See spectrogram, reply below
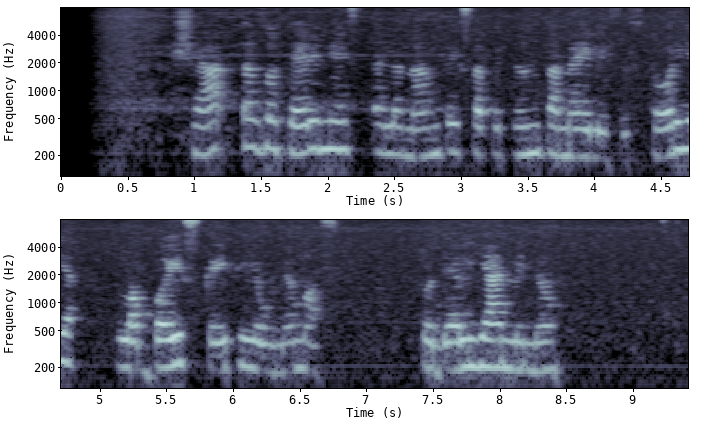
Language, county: Lithuanian, Marijampolė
